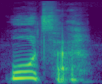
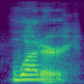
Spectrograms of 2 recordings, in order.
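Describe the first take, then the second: First: British accent. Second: American accent. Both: Shown as a demonstration. Drill alternates American and British.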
